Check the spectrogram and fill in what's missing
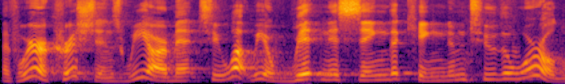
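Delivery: usual speaking voice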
